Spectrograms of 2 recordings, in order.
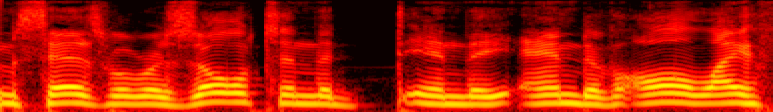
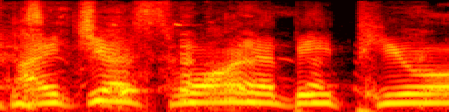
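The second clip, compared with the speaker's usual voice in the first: imitating Danny DeVito. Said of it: "Danny DeVito ... saying".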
